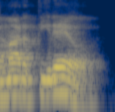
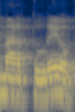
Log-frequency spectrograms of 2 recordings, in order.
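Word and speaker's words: μαρτυρέω: Hermanas, ¿a qué les suena esta expresión griega, martireo? Muchos lo pronuncian martureo, pero no, la upsilon se pronuncia como i, martireo.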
